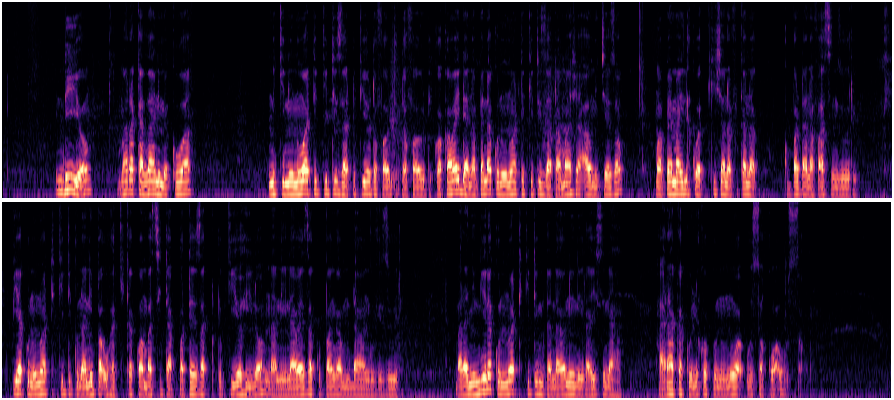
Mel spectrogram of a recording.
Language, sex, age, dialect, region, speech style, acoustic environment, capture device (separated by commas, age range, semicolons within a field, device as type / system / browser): Swahili, male, 18-24, Kenya - Nairobi Sheng-influenced, Kenya, relaxed, nature, desktop / Windows / Chrome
